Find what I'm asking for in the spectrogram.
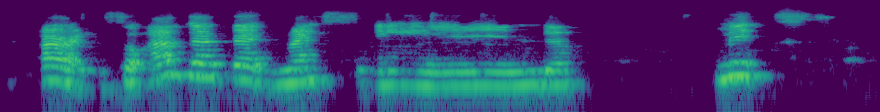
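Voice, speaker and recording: A woman's raised, projected voice with an American accent, bright and sharp in tone, with ordinary pitch variation. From US South, Atlanta, Georgia. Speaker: pastry chef. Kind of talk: cooking tutorial. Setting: video call.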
